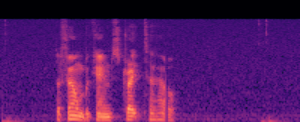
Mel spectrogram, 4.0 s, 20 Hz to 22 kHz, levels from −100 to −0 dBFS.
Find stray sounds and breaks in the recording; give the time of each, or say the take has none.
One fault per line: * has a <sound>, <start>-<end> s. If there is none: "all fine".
* has a dropout, 2.2-2.2 s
